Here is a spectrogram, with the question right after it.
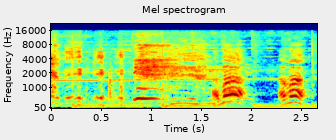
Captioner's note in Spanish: risas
